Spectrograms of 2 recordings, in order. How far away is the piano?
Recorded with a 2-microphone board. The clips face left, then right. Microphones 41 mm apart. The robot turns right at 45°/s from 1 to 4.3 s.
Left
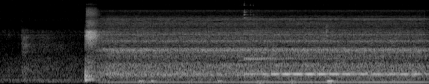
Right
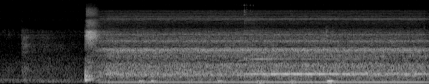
No piano in this recording.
